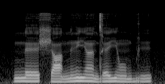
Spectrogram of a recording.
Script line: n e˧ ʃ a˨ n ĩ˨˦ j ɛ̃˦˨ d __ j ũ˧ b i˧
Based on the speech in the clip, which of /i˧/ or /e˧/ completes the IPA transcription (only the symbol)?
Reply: e˧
